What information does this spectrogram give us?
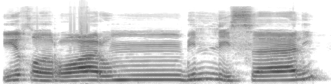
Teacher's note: تنوین کے بعد با آ گیا تو یہاں پہ اقلاب کا قاعدہ لاگو ہوگا، نون کی آواز کو میم میں بدلیں گے ، ٹھیک ہے، تو یہاں پہ غنہ بھی کریں گے، اقرار · یہاں پہ غنہ بھی کریں گے، اقرار باللسان، یہ لام، یہ با کو لام میں ڈائریکٹ ملائیں گے اور لام مشدد بھی ہے، سختی کے ساتھ پڑھیں گے، س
